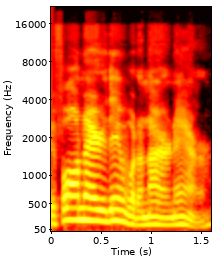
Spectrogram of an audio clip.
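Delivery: over-the-top country accent. Repeating the phrase once more for the others, in an exaggerated country accent. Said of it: "you're literally putting on the most country".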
